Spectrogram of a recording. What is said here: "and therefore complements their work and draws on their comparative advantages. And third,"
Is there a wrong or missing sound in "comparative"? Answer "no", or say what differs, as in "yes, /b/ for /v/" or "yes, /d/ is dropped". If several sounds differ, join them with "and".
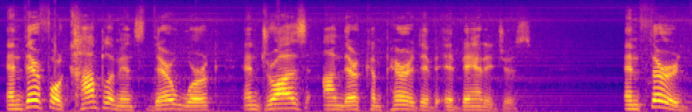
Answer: no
